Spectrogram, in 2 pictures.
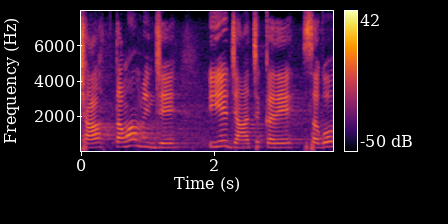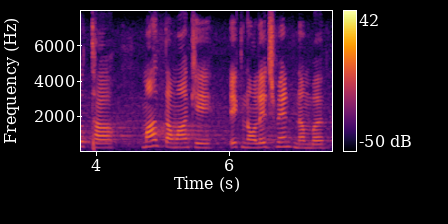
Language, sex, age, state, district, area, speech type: Sindhi, female, 18-30, Rajasthan, Ajmer, urban, read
